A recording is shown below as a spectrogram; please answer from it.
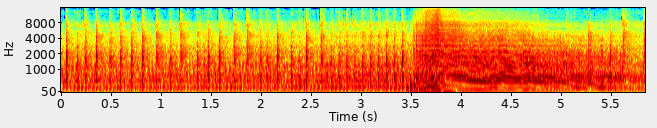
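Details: Yamaha YZ125 two-stroke, running at about 20°F after carburetor adjustment. Crisp popping idle at about three beats a second, then a clean rev up and back down with no bog. Normal running.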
